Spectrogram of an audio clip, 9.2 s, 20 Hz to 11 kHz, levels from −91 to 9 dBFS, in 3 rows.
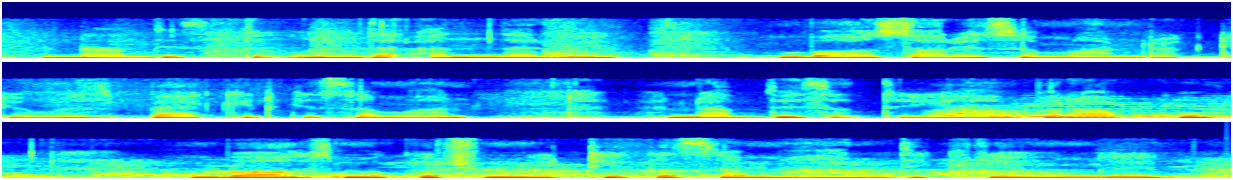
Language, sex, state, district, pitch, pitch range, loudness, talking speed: Hindi, female, Bihar, Gaya, 180 Hz, 175-190 Hz, -16 LUFS, 190 wpm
